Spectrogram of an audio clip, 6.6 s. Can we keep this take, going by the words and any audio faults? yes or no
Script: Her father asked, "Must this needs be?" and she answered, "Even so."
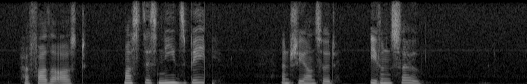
no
